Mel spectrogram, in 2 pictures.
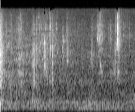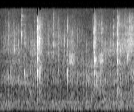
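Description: Close-up eating sounds: quiet chewing and bites through rice wrapped in crisp Korean dried seaweed (gim), with scattered soft crackles and mouth clicks about a second apart.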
